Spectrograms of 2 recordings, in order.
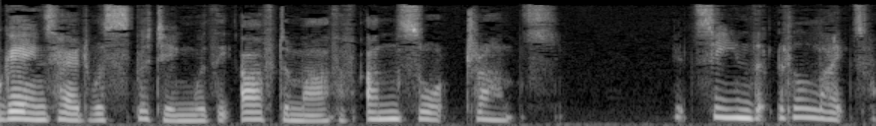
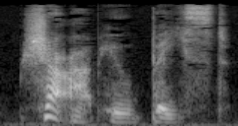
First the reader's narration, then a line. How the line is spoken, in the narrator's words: hissed Calla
